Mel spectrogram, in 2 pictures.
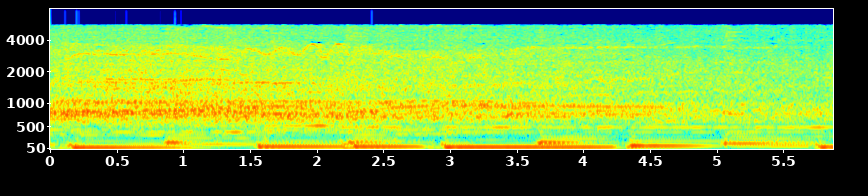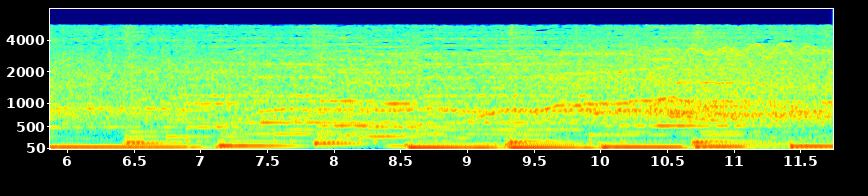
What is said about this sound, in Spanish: ¿Y qué pasó con el aplauso? Y un grito, ahora sí.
